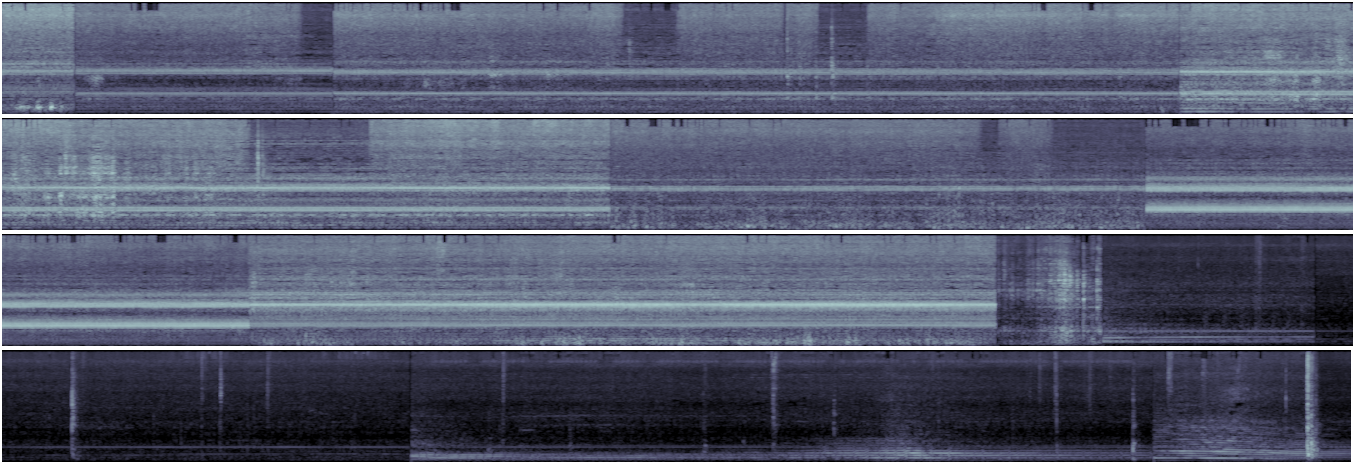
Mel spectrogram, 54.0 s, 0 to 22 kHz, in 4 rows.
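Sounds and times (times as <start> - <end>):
power tool motor whining: 11.4 - 37.0.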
